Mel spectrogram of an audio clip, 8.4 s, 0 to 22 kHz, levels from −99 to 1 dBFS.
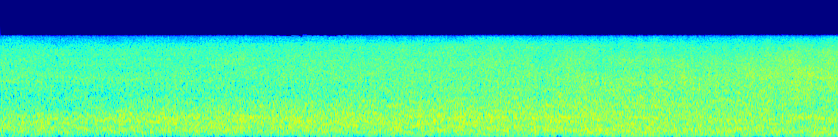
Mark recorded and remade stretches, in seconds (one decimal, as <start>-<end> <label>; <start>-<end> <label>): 0.0-2.7 remade; 2.7-3.5 recorded; 3.5-8.4 remade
